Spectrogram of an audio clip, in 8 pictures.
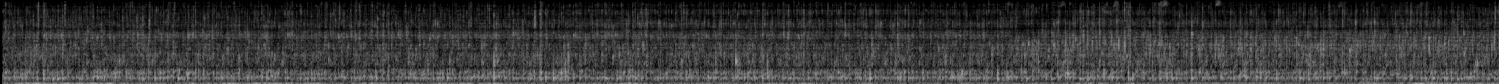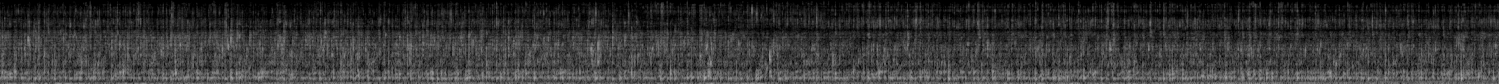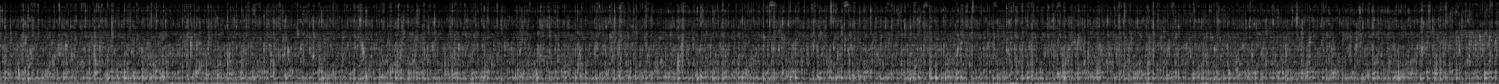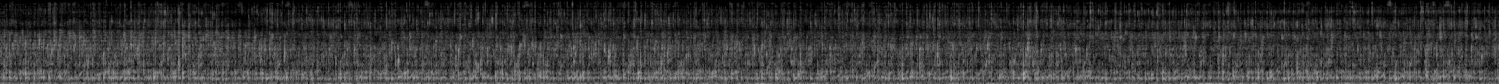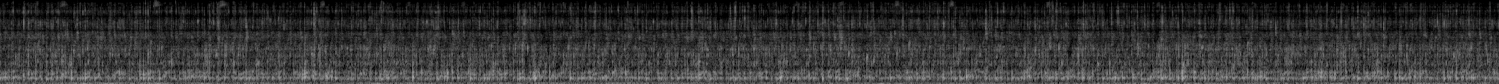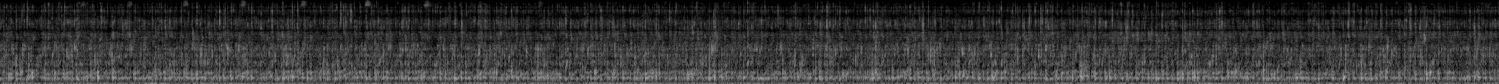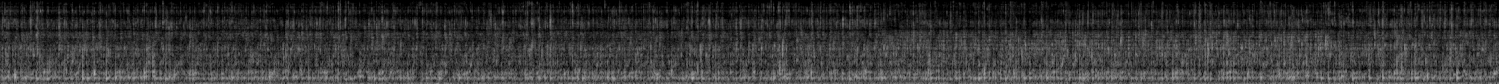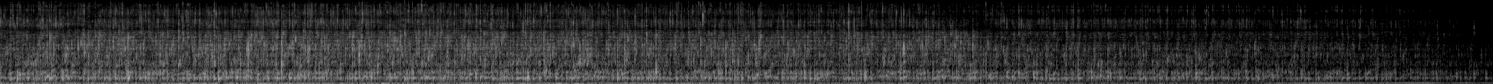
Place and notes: rudolstadt, castle ascent, fountain
At another historical street fountain, that in former times may provided drinking water for passengers. The sound of the floating water.
soundmap d - topographic field recordings and social ambiences
Rudolstadt, Germany, 6 October 2011, ~16:00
